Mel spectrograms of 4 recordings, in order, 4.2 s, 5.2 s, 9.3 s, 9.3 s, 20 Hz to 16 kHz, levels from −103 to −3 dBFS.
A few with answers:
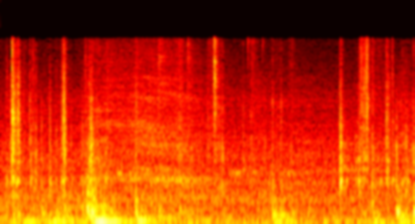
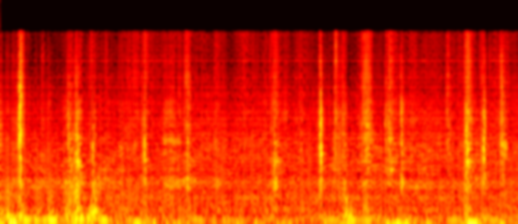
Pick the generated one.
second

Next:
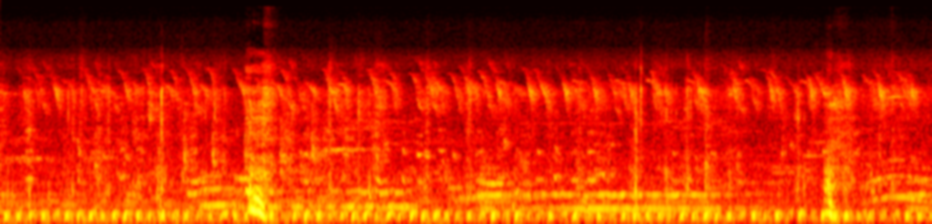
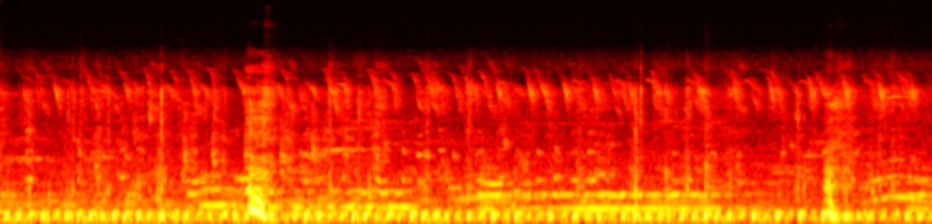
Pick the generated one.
first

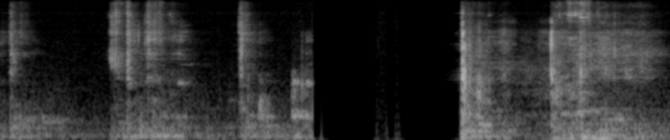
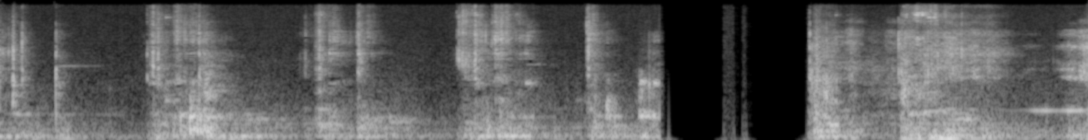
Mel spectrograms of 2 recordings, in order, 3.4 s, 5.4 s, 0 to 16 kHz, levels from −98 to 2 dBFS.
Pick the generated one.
first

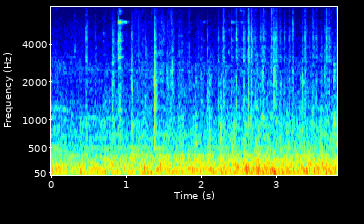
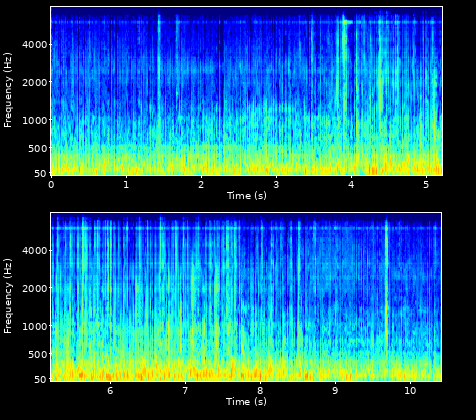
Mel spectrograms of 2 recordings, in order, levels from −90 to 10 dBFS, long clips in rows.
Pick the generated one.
second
